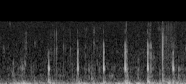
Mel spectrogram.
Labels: {"label": "biophony, knock", "recorder": "SoundTrap 300"}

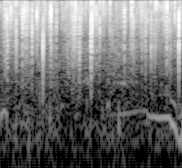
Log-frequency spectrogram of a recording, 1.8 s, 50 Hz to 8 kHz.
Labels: {"label": "biophony, cascading saw", "recorder": "SoundTrap 600 or HydroMoth"}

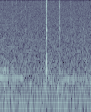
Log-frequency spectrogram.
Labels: {"label": "ambient", "recorder": "HydroMoth"}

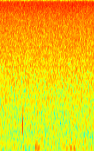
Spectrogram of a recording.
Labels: {"label": "ambient", "recorder": "HydroMoth"}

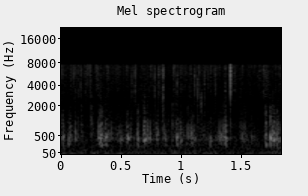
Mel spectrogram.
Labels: {"label": "biophony, sea urchins (Echinidae)", "recorder": "SoundTrap 600 or HydroMoth"}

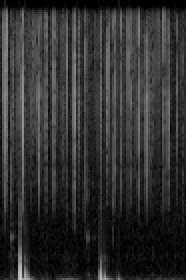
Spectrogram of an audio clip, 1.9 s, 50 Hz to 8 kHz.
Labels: {"label": "biophony, double pulse", "recorder": "SoundTrap 300"}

